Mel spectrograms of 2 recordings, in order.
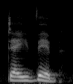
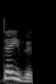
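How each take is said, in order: First: The final D becomes a B sound. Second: The word ends with a clear D sound. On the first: The speaker calls it wrong. "I'm missing off the D and doing a B instead" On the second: The speaker calls it right. "I say a D on the end of David, like there should be"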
